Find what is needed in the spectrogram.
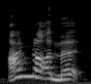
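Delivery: high, loud mock indignation; indignant outburst. Player denying the murder hobo charge, mock indignant. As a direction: cut yourself off in a huff.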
